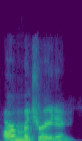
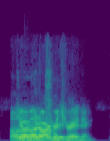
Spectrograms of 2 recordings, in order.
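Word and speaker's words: Armatrading: Armitrading. Armitrading. – Love and affection. I just love that song. Do you love that song, Ben? – I had not heard that song. I do know Joan Armitrading, but I did not know that song.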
